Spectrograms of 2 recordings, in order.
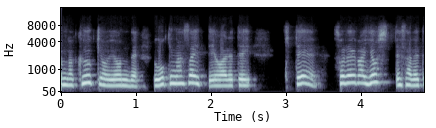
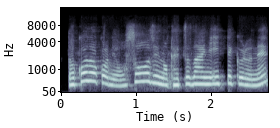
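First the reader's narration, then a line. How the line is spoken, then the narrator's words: Plain. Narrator (Japanese): って朝言ってきたんだよね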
